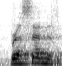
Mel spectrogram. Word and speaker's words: Resendez: carpet and tile cleaning you don't have to roll the RS I love it now resendence Bros carpet and tile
